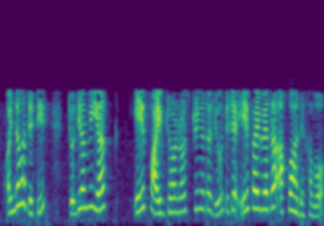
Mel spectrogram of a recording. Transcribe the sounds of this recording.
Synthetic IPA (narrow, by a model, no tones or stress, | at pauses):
ɔ̰jnːɔɦɔtetizodiamijak̚ | epʰajbʱdʱɔɹɔnɔɹstɹiŋɛtadĩʊ̃tetijaʔepʰajbɛataʔaxwaɦdɛkʰabɔ̰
